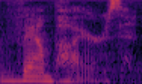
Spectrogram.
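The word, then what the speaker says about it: vampyres: are, they're vampires. I see. No, I do not. You already said they were vampires. Vampires with a Y? Pronounced exactly the same as vampires.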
